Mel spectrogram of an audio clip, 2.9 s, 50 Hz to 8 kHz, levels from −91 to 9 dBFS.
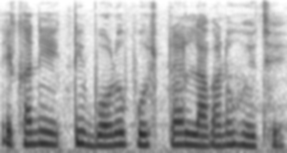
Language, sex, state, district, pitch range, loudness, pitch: Bengali, female, West Bengal, Cooch Behar, 200-225 Hz, -15 LUFS, 220 Hz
